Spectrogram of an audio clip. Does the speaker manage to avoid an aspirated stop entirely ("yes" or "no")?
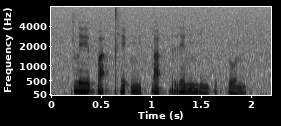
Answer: no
